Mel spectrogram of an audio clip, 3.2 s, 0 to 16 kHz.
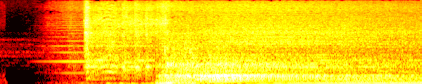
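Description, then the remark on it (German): A Lexus LC500's naturally aspirated V8 engine starts with a sharp crank, then settles into a loud, deep, steady rumble with a brief rev, with no one speaking. “Sauger V8 ist immer doch irgendwie immer noch am besten.”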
